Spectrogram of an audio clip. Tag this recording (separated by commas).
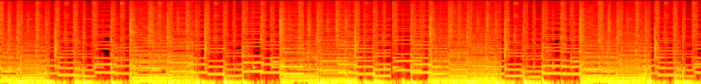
Sound effect, Music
